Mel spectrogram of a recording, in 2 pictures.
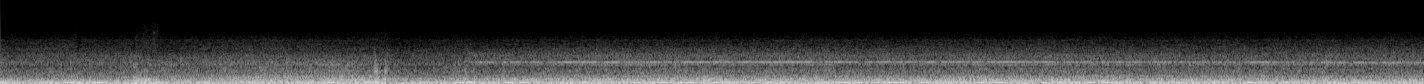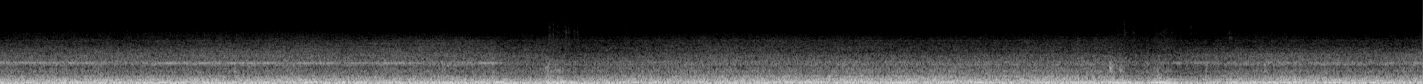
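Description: Steady low rumble of tyres and engine heard from inside a car cruising at motorway speed, with a faint steady whine that drops out about two-thirds through and a few faint ticks.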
